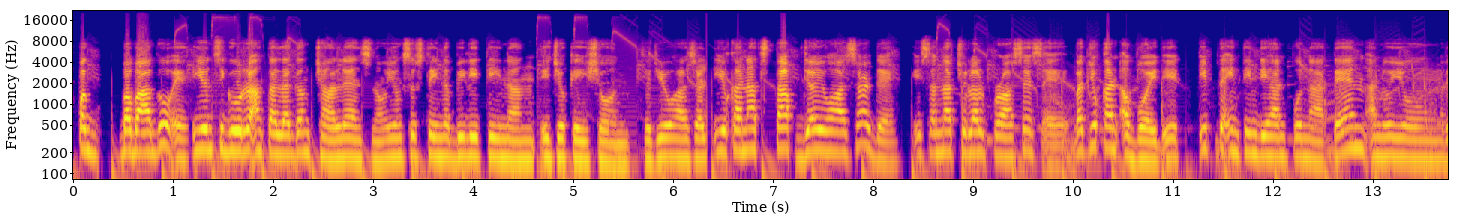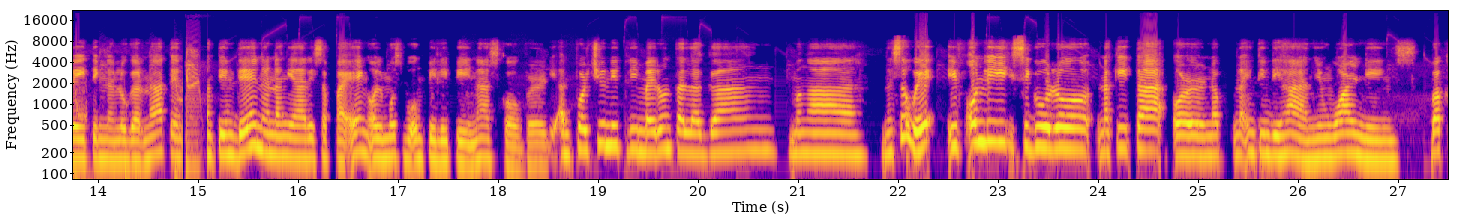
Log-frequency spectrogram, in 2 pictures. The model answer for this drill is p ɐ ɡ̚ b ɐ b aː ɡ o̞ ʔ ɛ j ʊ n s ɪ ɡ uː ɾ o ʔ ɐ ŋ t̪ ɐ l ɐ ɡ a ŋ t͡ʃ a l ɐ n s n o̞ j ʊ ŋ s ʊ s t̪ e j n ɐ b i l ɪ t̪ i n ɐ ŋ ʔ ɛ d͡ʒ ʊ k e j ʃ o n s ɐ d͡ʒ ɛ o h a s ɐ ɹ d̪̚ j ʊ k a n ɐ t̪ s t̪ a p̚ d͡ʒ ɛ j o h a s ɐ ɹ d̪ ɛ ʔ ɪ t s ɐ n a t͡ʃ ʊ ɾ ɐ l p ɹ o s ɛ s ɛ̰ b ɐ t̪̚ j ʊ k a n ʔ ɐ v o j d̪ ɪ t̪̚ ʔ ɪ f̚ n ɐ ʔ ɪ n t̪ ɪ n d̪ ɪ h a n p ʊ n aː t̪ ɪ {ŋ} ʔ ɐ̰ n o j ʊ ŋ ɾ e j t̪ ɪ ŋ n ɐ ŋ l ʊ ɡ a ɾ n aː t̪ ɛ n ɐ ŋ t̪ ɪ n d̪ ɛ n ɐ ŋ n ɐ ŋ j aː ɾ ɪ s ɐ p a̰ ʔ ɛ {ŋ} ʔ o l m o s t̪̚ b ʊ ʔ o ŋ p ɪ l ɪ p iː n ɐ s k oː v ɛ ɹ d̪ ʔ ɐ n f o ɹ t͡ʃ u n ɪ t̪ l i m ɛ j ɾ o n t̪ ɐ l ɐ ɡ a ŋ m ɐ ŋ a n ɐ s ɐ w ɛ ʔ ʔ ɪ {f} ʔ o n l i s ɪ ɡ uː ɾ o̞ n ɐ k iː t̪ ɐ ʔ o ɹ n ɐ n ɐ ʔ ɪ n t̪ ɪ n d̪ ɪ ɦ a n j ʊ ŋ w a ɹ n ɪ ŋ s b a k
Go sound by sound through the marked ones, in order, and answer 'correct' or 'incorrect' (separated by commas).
incorrect, correct, correct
